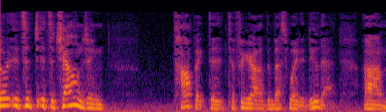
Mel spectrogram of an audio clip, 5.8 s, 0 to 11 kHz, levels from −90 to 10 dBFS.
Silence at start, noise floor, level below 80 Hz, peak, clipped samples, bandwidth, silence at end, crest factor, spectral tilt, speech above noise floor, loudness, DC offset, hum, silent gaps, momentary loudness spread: 0 s; -43 dBFS; -46 dBFS; -2 dBFS; under 0.1%; 8 kHz; 0 s; 18 dB; -7.5 dB/octave; 24 dB; -20 LUFS; under 0.1%; none; none; 13 LU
